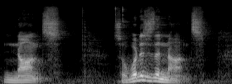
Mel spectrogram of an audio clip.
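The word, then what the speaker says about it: nonce: Now moving on from that we have this n pronounced nons.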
